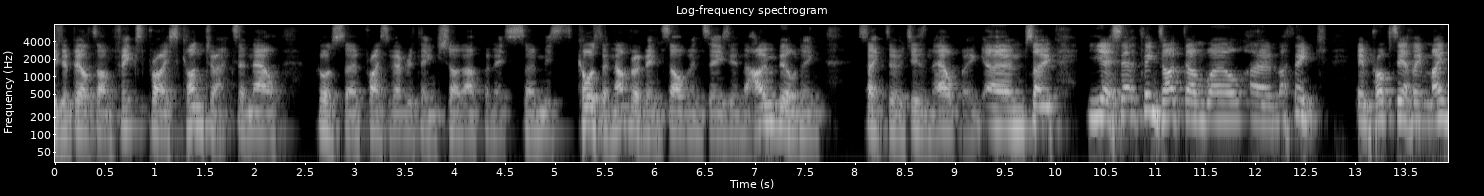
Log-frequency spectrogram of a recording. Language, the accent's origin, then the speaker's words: English; United Kingdom; now in Australia; I, being a Brit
